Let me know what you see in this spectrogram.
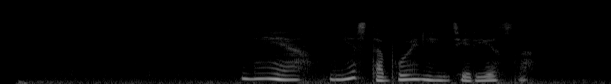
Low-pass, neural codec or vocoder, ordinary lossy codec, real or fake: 7.2 kHz; codec, 16 kHz, 0.3 kbps, FocalCodec; none; fake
